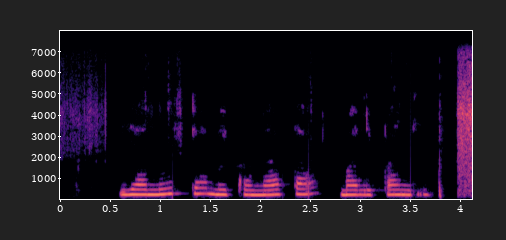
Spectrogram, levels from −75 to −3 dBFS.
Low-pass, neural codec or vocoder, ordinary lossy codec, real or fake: 7.2 kHz; none; AAC, 48 kbps; real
